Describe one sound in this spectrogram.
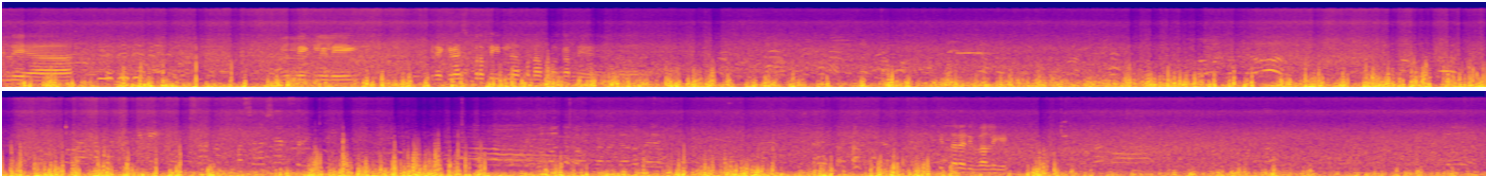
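Wind buffets the microphone loudly outdoors.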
